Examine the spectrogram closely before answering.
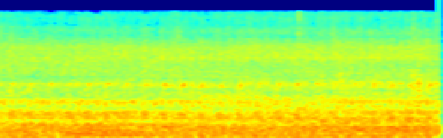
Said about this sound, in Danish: Der er lige en lastbil, der holder lige her. Der er meget bymiljølarm her.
